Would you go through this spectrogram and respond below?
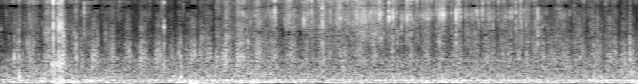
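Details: Eating guinea pig heard up close: busy, crackly chewing with closely packed crunches and a brief louder burst near the start, set against a low continuous hum.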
